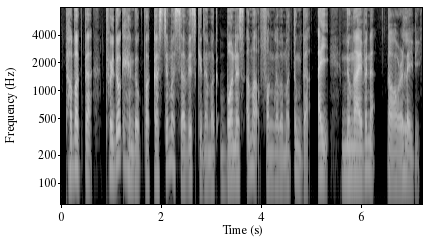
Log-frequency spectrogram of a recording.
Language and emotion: Manipuri, happy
